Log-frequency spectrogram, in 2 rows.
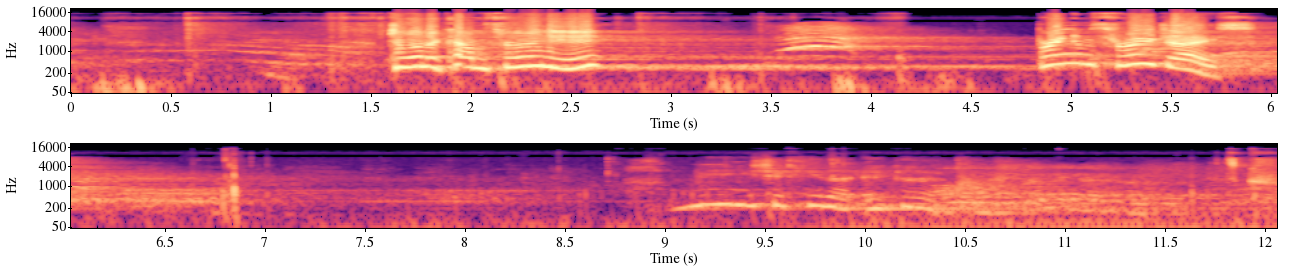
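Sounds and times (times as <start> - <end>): low tunnel rumble: 0.0 - 12.0.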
